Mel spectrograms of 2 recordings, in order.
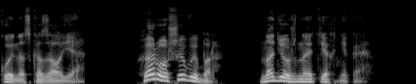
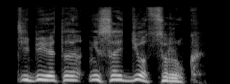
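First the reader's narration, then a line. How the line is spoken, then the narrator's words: Hissing. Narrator (Russian): прошипел Петрушка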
